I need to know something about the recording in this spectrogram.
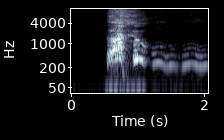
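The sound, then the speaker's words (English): A single loud sneeze bursts out with a sharp breathy blast, then trails off into a short wavering vocal groan. “Bless you, bless your family, bless everything about you.”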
